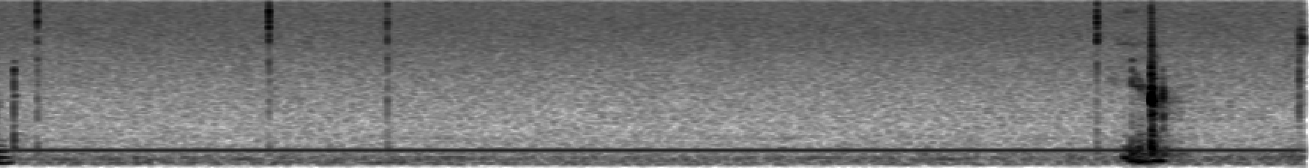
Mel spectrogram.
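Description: A faint, steady hum at a single pitch, with a few soft computer-mouse clicks.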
